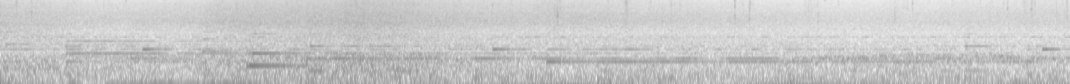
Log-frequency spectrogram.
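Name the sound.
storm with rain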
